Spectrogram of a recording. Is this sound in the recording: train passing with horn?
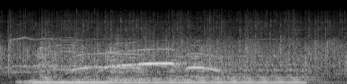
no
